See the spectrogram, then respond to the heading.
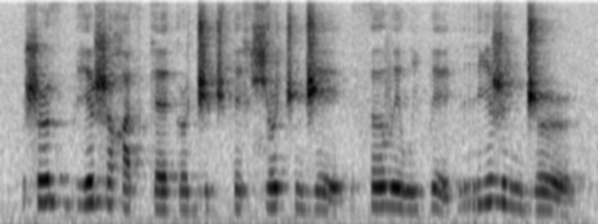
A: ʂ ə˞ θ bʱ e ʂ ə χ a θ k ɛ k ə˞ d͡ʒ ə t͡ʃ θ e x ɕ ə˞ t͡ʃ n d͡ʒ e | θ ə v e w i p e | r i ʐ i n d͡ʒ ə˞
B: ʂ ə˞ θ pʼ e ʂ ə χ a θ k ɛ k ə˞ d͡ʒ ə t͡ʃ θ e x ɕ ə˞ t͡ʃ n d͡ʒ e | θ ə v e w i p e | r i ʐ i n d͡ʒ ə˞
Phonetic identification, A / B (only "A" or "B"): A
